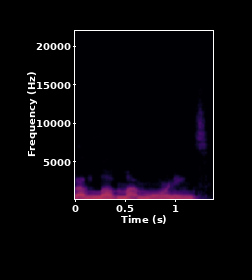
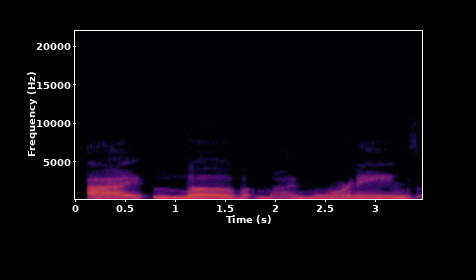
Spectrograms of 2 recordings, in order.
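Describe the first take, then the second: First: Said in the usual way. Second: Swooning over her mornings; dreamy, drawn out. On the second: Shown as a demonstration. Gushing to viewers about loving mornings, slow and dreamy. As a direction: stretch "I love my mornings" very slowly, savoring each word.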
